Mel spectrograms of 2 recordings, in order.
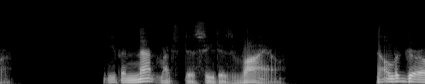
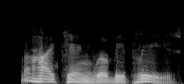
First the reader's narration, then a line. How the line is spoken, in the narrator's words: he said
